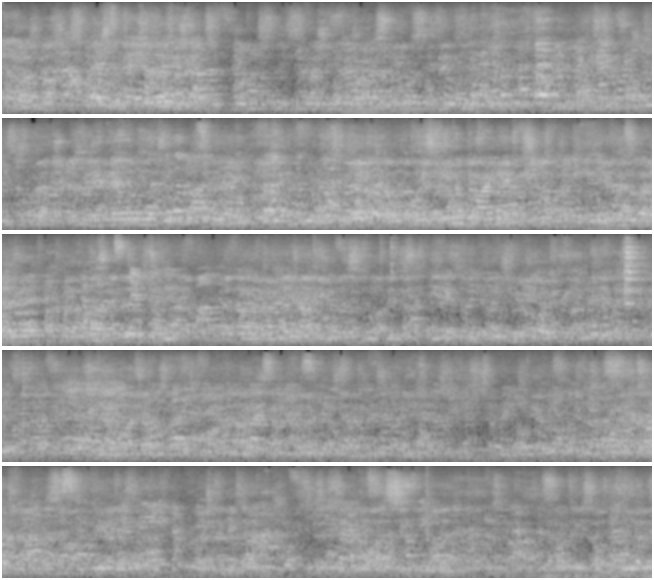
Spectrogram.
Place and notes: wien xvi - weinhaus sittl zum goldenen pelikan
weinhaus sittl zum goldenen pelikan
